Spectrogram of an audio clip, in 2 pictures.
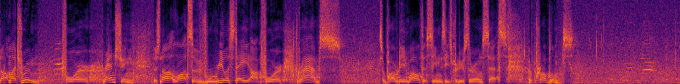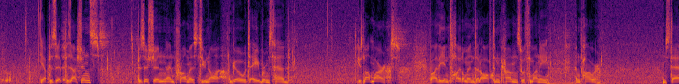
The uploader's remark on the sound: Preaches outdoors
